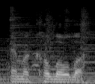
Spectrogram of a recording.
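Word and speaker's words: Amicalola: Trust me, I had to work for a day to get that pronounced correctly, Amicolola.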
